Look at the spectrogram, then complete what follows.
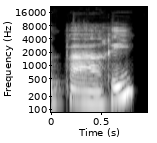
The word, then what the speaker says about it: Paris: Et dans le mot Paris, le S est muet. C'est au nord, c'est au sud de Paris.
